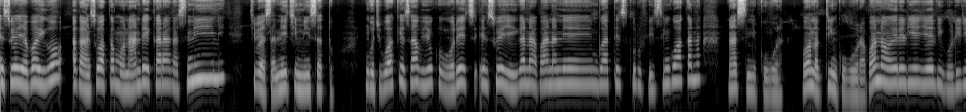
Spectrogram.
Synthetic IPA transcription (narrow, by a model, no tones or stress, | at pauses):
enswejeβoiɣoaɣanswakamonandekaɾaɣasinini | t͡ʃiβasanet͡ʃimisato | ŋɡot͡ʃiɣwakesaβujokoɣoɾeenswejeiɣanaβananembwatesi̥kuɾufisiŋɡwakananasiɲukoɣoɾa | βonotiŋkoɣoɾaβonaeɾeɾjejeɾiɣoɾiɾ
